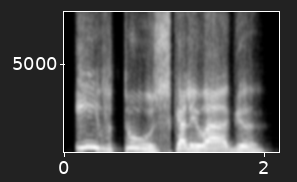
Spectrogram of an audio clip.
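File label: French male, voice; Pirates Of The Caribbean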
